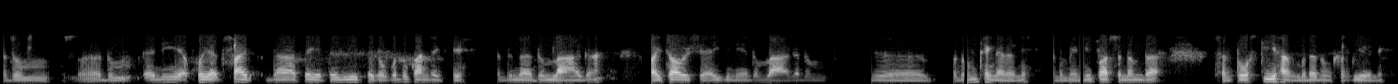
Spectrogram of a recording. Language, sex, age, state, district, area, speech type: Manipuri, male, 30-45, Manipur, Kangpokpi, urban, conversation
